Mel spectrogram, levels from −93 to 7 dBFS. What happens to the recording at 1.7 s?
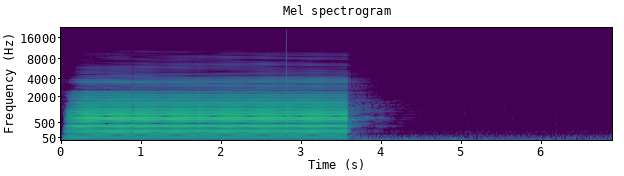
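At 1.71 s the music jumps abruptly: a short stretch of about 40 ms is simply missing, and the audio on either side is butted together with no gap of silence. This is likely a dropped buffer (overrun), where samples were overwritten before the software read them. On a waveform the trace snaps discontinuously at that instant; a spectrogram shows a thin vertical broadband line where the content shifts.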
